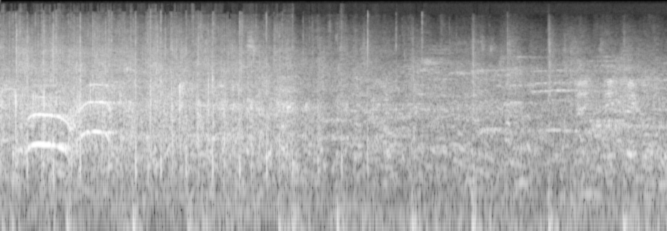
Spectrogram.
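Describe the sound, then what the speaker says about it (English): A crowd at a Mid Michigan College basketball game applauds for the players and their parents, moderately loud scattered clapping mixed with a few ball bounces and squeaks, with an announcer speaking over the start. "One last round of applause for our players and their parents for supporting them throughout their career."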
